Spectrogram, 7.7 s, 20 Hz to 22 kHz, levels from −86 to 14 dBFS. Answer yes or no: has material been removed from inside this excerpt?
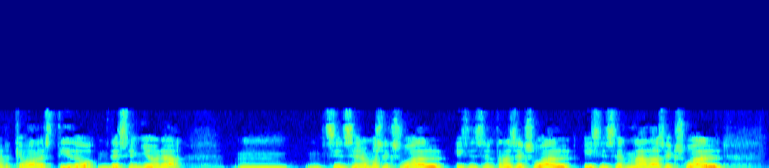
no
